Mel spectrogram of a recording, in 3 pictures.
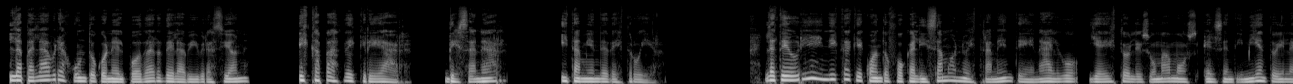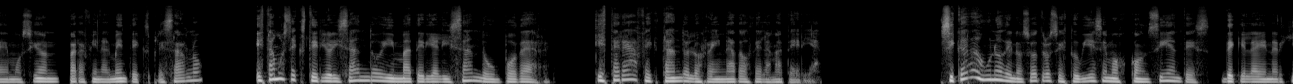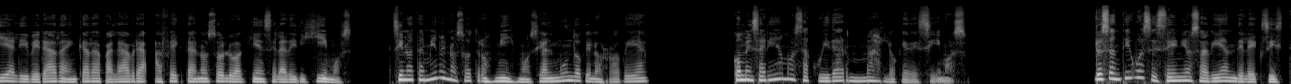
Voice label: spanish argentina female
